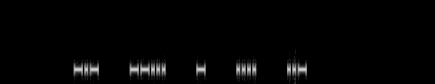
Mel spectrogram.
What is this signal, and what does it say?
Morse code, heard as a keyed tone, about 46 wpm, spaced as for 21 wpm, 690 Hz. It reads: K7THU
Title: USA Call Signs - 4x Character Spacing - 45wpm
